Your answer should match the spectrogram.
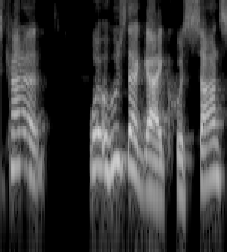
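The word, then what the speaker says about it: Cuisance: of who's that guy croissance how do you pronounce it for you guys uh mikhail cousins yeah yeah yeah like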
